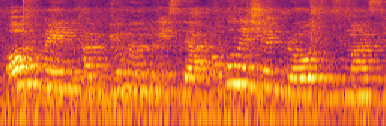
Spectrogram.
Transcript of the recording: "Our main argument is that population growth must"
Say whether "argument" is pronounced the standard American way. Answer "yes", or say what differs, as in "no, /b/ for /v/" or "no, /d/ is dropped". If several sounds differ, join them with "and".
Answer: no, /t/ is dropped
